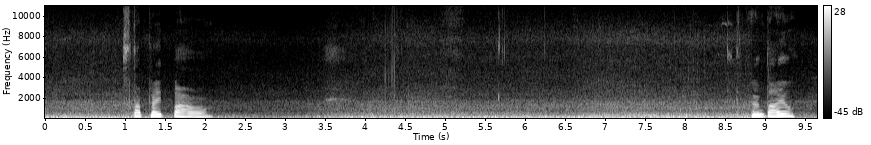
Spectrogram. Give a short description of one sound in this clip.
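Car and motorcycle engines rumble steadily in nearby street traffic.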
